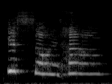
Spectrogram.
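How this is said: It is said in a high, squeaky voice. "Have you have you bought your squeaky voice?"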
